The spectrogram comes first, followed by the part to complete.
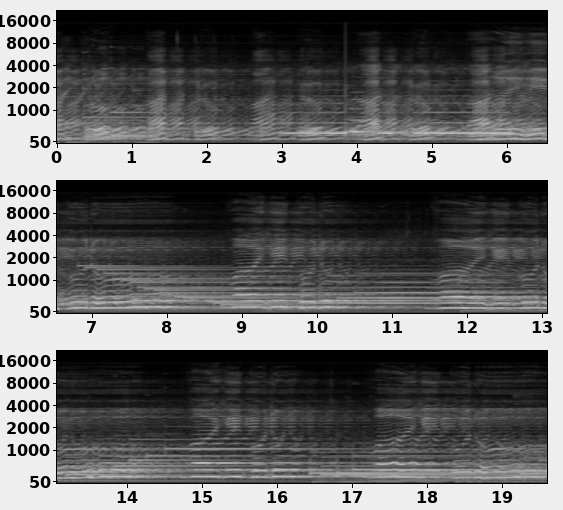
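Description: Live Gurbani kirtan: a man singing a devotional chant into a microphone with musical accompaniment. The first few seconds waver, and later the notes are held long and steady.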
